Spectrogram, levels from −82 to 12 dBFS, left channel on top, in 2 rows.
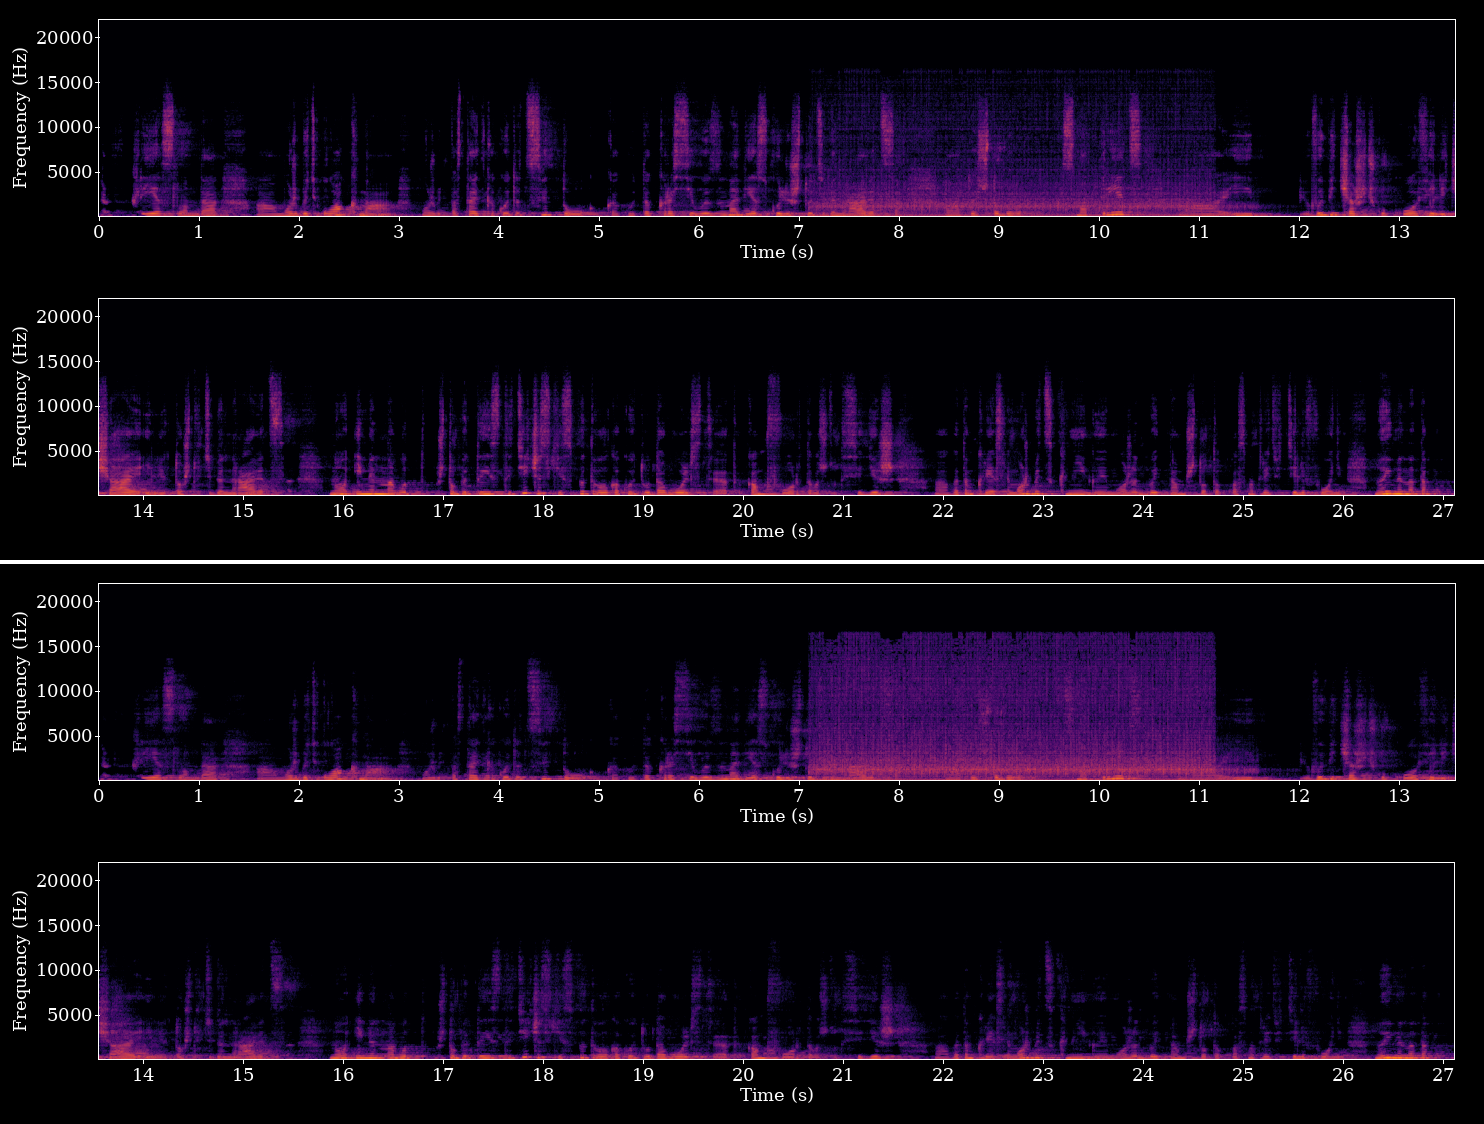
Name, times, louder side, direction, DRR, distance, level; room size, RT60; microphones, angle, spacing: voice 1, 0.3-9.2 9.6-11.6 12.0-12.8 13.0-16.7 17.1-26.8, left 2 dB, 75° left, 2 dB, 1.8 m, -33 dB
sound 1, 7.1-12.0, right 2 dB, 50° right, 2.2 m, -38 dB
27.5 x 21.0 x 7.9 m, 0.92 s
head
